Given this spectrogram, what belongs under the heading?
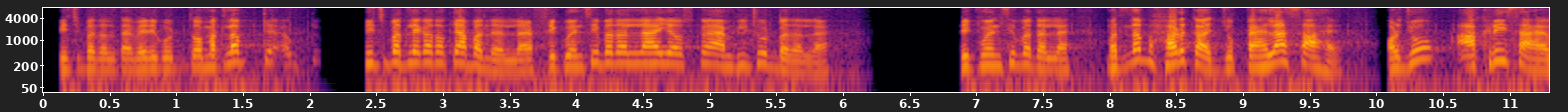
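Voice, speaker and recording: A man's voice: high-pitched, a bit bright, long reverb tail. A male teacher giving a lecture and dictating notes. He asks the class questions and answers them himself. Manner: sings out the notes of the scale.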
